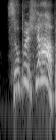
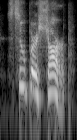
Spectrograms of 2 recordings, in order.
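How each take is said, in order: First: High-pitched Boston "Super sharp", no R's; Boston accent. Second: "super sharp" slow, with both R's carefully sounded; R's pronounced. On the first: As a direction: let "Super sharp" come out Bostonian, supa shahp. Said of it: "It just comes out". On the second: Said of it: "Doesn't sound right". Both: Shown as a demonstration.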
